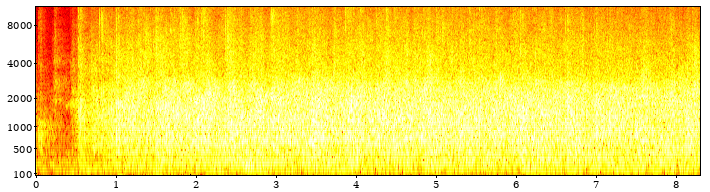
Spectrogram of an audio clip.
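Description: Sustained applause from a legislative chamber audience at a state governor's State of the State address in Montana, a dense steady wash of clapping that swells in after a brief quiet start and holds loud to the end.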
